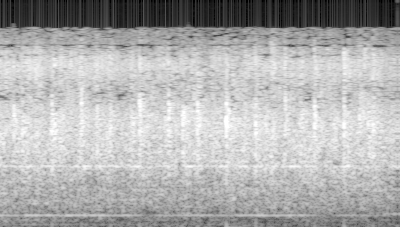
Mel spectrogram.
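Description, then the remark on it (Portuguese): An audience applauds the Lord Jesus steadily, a dense crackle of many hands clapping at an even level for about four seconds, with a faint low hum underneath. “Vamos aplaudir mais o Senhor Jesus por cada vida que está chegando.”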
